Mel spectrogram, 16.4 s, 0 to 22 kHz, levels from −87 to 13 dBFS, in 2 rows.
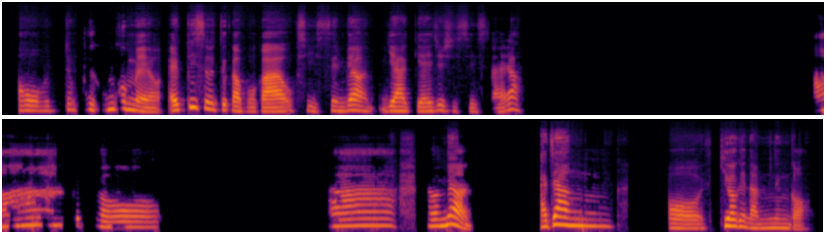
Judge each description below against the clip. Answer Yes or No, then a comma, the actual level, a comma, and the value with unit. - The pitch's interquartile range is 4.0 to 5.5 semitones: No, wide, 6.4 semitones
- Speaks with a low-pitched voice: No, medium, 185 Hz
